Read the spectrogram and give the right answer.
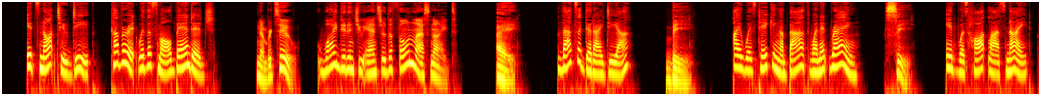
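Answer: B: I was taking a bath when it rang.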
